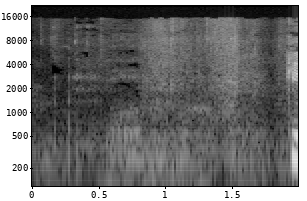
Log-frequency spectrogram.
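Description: Quiet room with faint indistinct rustling and murmur; near the end a voice starts speaking loudly.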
